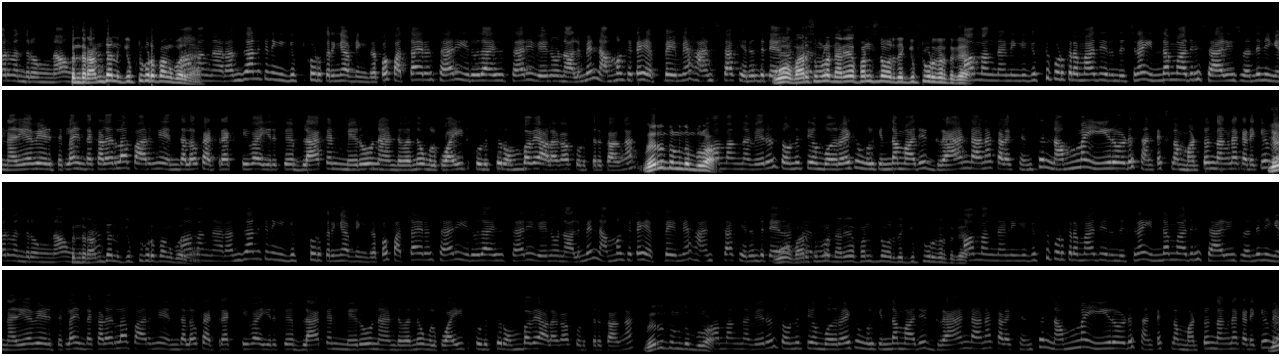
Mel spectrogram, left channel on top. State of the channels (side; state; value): right; quieter; 13.2 dB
